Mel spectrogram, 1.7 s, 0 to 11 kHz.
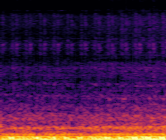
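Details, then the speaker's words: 1994 Renault Twingo Phase 1 at idle after oil change, air filter refitted and intake clamp fitted: even low pulsing thrum with no stumbles, running like clockwork but idle speed slightly high; idle adjustment screw needs turning down a little. "Écoutez-moi ce petit bruit, c'est un rêve. Elle tourne comme une horloge."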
